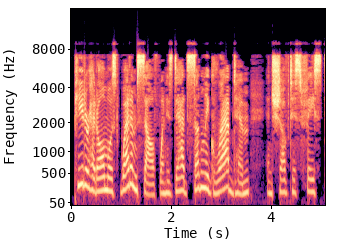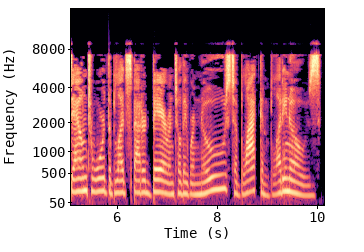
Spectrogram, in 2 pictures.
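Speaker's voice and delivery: ordinary delivery, nothing marked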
